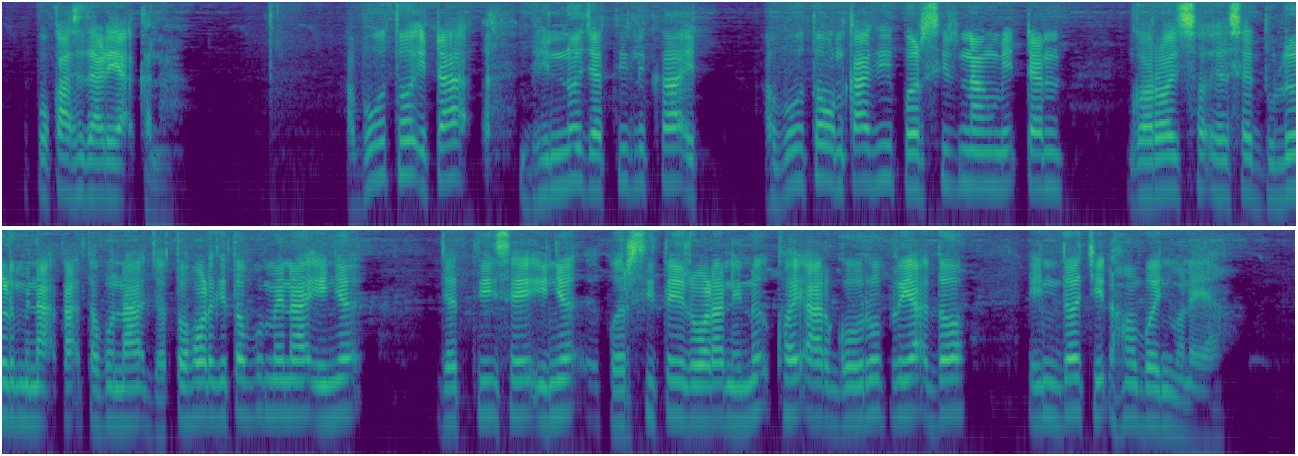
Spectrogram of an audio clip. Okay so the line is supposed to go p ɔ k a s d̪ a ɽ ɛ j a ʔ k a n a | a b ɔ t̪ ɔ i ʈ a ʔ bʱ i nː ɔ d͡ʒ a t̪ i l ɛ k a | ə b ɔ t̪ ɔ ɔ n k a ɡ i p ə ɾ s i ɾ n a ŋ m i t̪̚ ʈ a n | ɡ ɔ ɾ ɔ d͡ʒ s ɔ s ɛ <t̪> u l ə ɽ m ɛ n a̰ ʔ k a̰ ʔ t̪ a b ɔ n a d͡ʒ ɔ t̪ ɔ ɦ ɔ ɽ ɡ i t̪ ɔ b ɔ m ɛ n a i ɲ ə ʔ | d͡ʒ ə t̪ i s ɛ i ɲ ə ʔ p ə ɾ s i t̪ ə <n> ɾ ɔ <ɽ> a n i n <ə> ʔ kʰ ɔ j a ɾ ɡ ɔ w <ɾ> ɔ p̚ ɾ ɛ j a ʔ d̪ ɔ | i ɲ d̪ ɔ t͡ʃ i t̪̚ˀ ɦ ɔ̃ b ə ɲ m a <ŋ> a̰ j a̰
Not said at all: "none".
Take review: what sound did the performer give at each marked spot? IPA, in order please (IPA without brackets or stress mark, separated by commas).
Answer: d̪, ɲ, ɽ, ə, ɾ, n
